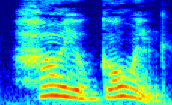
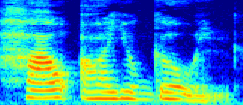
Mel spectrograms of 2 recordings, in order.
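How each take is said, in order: First: The verb is contracted onto the word before. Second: The verb is said in full, unreduced. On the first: The speaker calls it right. "Mais tu vas dire" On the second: The speaker calls it wrong. "ce n'est pas naturel de dire"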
